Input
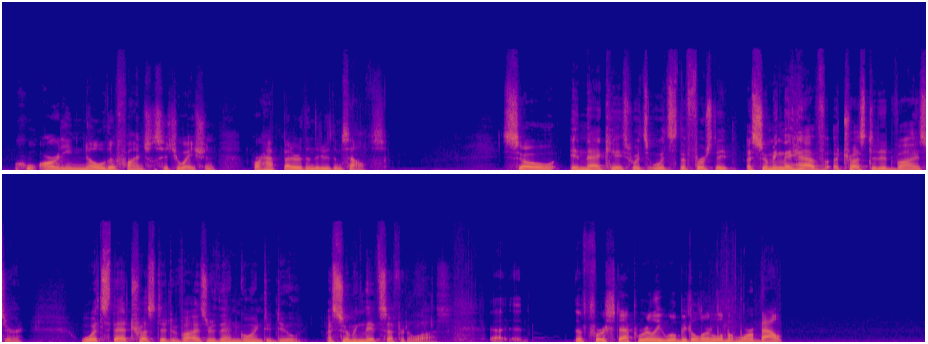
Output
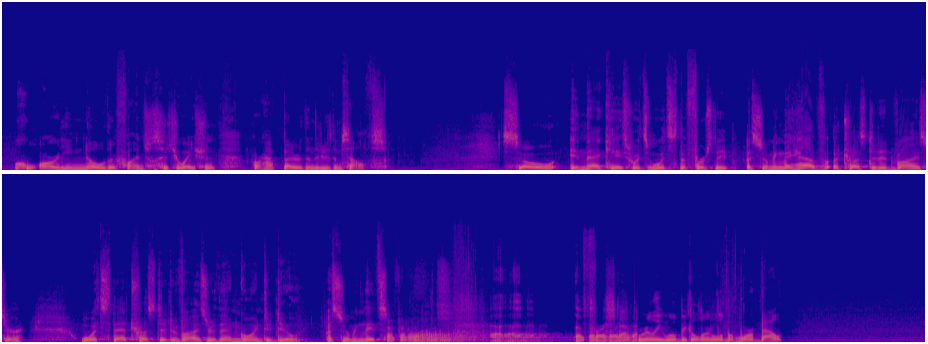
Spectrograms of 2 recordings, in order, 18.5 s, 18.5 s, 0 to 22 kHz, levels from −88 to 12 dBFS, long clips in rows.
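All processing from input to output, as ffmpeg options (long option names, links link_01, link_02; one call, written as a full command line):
ffmpeg -i in.wav -filter_complex "[0:a]asettb=1/sr,asplit=3[link_01][link_02][link_03];[link_01]atrim=end=0.554[link_04];[link_02]atrim=start=0.55:end=2.64,asetpts=PTS-STARTPTS,afade=type=in:duration=0.004:curve=qsin,afade=type=out:start_time=2.086:duration=0.004:curve=qsin,acrossover=split=2700[link_05][link_06];[link_06]acompressor=threshold=-47dB:ratio=4:attack=1:release=60[link_07];[link_05][link_07]amix=inputs=2:normalize=0,equalizer=frequency=3100:width=1.7:gain=-6.5[link_08];[link_03]atrim=start=2.636[link_09];[link_04][link_08]acrossfade=duration=0.004:curve1=hsin:curve2=qsin[link_10];[link_10][link_09]acrossfade=duration=0.004:curve1=qsin:curve2=hsin,asettb=1/sr,asplit=3[link_11][link_12][link_13];[link_11]atrim=end=7.244[link_14];[link_12]atrim=start=7.24:end=10.09,asetpts=PTS-STARTPTS,afade=type=in:duration=0.004:curve=qsin,afade=type=out:start_time=2.846:duration=0.004:curve=qsin,lowpass=frequency=2500:poles=1,equalizer=frequency=250:width_type=o:width=0.38:gain=-12.5,volume=19dB,asoftclip=hard,volume=-19dB[link_15];[link_13]atrim=start=10.086[link_16];[link_14][link_15]acrossfade=duration=0.004:curve1=hsin:curve2=qsin[link_17];[link_17][link_16]acrossfade=duration=0.004:curve1=qsin:curve2=hsin,asettb=1/sr,asplit=3[link_18][link_19][link_20];[link_18]atrim=end=13.094[link_21];[link_19]atrim=start=13.09:end=15.6,asetpts=PTS-STARTPTS,afade=type=in:duration=0.004:curve=qsin,afade=type=out:start_time=2.506:duration=0.004:curve=qsin,aeval=exprs='val(0)*sin(2*PI*470*n/s)':channel_layout=same,asplit=2[link_22][link_23];[link_23]adelay=132,lowpass=frequency=1100:poles=1,volume=-4dB,asplit=2[link_24][link_25];[link_25]adelay=132,lowpass=frequency=1100:poles=1,volume=0.49,asplit=2[link_26][link_27];[link_27]adelay=132,lowpass=frequency=1100:poles=1,volume=0.49,asplit=2[link_28][link_29];[link_29]adelay=132,lowpass=frequency=1100:poles=1,volume=0.49,asplit=2[link_30][link_31];[link_31]adelay=132,lowpass=frequency=1100:poles=1,volume=0.49,asplit=2[link_32][link_33];[link_33]adelay=132,lowpass=frequency=1100:poles=1,volume=0.49[link_34];[link_22][link_24][link_26][link_28][link_30][link_32][link_34]amix=inputs=7:normalize=0,atrim=end_sample=110691[link_35];[link_20]atrim=start=15.596[link_36];[link_21][link_35]acrossfade=duration=0.004:curve1=hsin:curve2=qsin[link_37];[link_37][link_36]acrossfade=duration=0.004:curve1=qsin:curve2=hsin,acompressor=threshold=-34dB:ratio=6,lowshelf=frequency=270:width_type=q:width=1.5:gain=-8,acrossover=split=870|5200[link_38][link_39][link_40];[link_38]acompressor=threshold=-40dB:ratio=4[link_41];[link_39]acompressor=threshold=-56dB:ratio=4[link_42];[link_40]acompressor=threshold=-60dB:ratio=4[link_43];[link_41][link_42][link_43]amix=inputs=3:normalize=0,volume=6dB" out.wav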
